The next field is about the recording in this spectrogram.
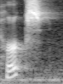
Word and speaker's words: Herx: This is a long process, but I became extremely ill with a thing called Herx. Is that correct, Virginia? Am I pronouncing it? – Yeah, not herpes. Not like herpes.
